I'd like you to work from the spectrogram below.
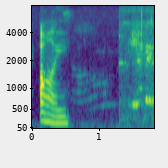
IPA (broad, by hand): aɪ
